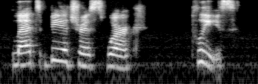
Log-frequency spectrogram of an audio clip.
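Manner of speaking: polite tone heavy with menace, intimidating. Speaking in character to guards who rush a worker: intimidating voice. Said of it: "and in an intimidation voice".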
